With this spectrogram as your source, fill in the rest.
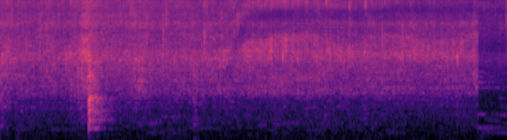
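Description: Water is poured into frying spices with potatoes and carrots for a vegetarian curry: a sudden hissing burst, then a softer steady sizzle and bubbling for several seconds, no talking.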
